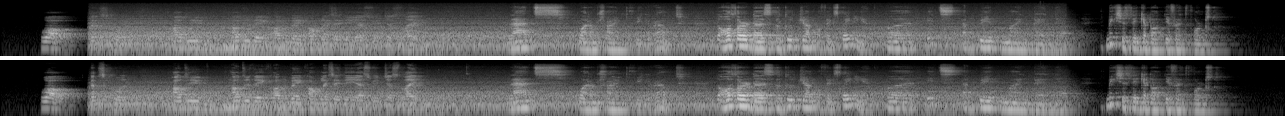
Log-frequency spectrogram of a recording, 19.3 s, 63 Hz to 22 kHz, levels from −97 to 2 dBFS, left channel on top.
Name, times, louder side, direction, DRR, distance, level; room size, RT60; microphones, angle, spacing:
voice 1, 0.6-1.0 1.3-1.9 2.6-3.0 3.4-6.3 15.9-16.0, right 2 dB, 85° right, -1 dB, 3.8 m, -34 dB
sound 1, 1.3-16.0, left 1 dB, 70° left, 2.8 m, -38 dB
voice 2, 7.5-13.0 13.3-16.0 16.6-18.1, left 1 dB, 35° left, 0 dB, 2.3 m, -31 dB
23.5 x 16.0 x 2.8 m, 0.88 s
head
